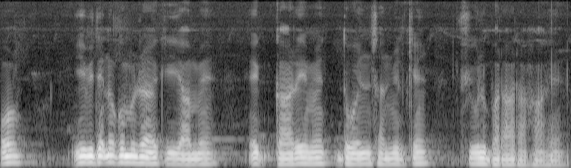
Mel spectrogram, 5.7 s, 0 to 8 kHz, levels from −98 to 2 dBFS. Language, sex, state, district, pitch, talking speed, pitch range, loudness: Hindi, male, Arunachal Pradesh, Papum Pare, 95 Hz, 210 wpm, 90-95 Hz, -15 LUFS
